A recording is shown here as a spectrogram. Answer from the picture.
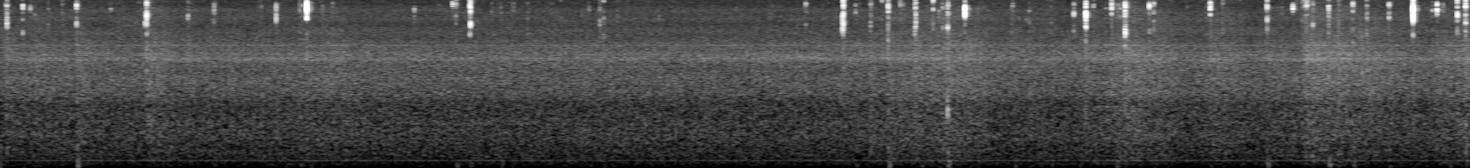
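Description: Computer keyboard keys clicking: scattered keystrokes at first, then a quick run of typing from about eight seconds in, over a faint steady hum.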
